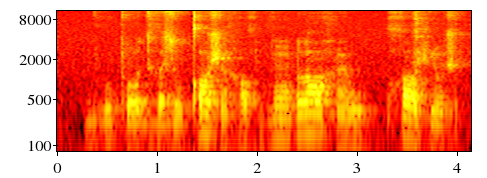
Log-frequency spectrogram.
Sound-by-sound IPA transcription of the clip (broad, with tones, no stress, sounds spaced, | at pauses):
bʱ u˧ pʼ o˧ dʱ ə˧ z u˨ kʼ ɔ˦ ʃ ə̃˨ h ɔ˨ x bʱ õ˦ | l ɔ˦ h œ̃˨ w | x ɔ˦˨ fʲ õ˧ ʃ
